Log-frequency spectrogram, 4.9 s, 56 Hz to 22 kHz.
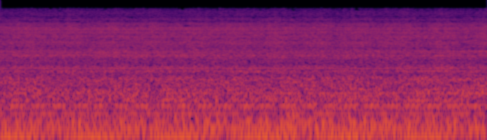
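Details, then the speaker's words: Ameristar 4-ton AC condenser in 106°F heat after a bulged capacitor was replaced with a 60/5 unit, compressor drawing about 18.3 A and fan 0.9 A; a steady fan whoosh over a low compressor hum with no rattles. Running normally. "Oh yeah, it's making some cold Freon now. Yep, it's already pulling a bunch of heat out of the house. That's good."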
